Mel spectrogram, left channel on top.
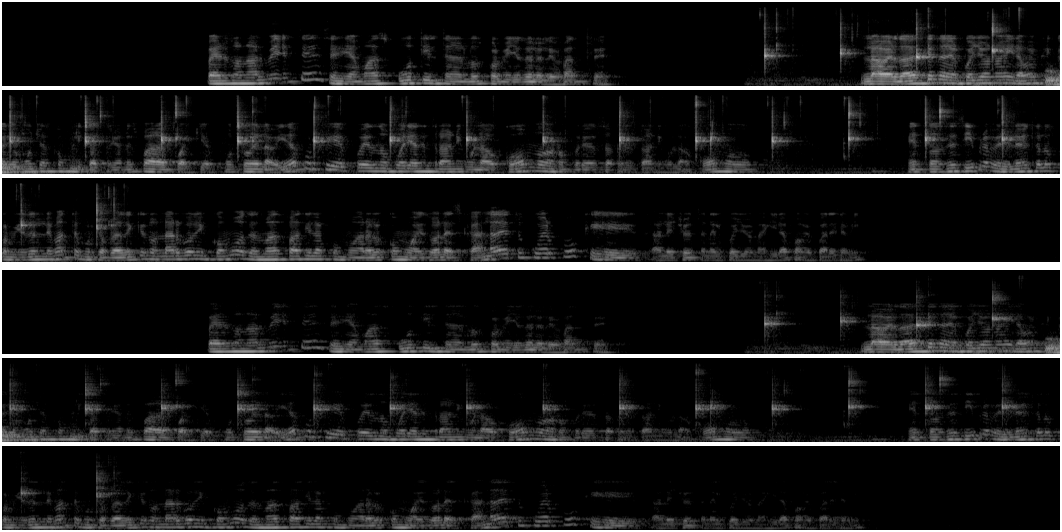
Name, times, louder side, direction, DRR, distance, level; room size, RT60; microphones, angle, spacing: voice 1, 2.1-6.1 8.6-18.1 19.6-29.8, left 4 dB, 80° left, 0.5 m, -40 dB
sound 1, 7.4-22.8, left 6 dB, 40° left, 0.8 m, -39 dB
7.6 x 5.9 x 5.4 m
head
